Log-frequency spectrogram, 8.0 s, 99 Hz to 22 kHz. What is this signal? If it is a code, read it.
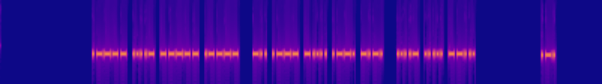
Morse code, heard as a keyed tone, about 46 wpm, 700 Hz. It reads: 1401 DJ6PC 457 R
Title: Worked All Europe DX Contest - QTC Exchange - 45wpm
